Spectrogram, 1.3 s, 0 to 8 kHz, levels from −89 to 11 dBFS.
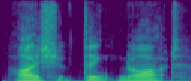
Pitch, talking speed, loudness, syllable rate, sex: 130 Hz, 190 wpm, -20 LUFS, 3.8 syllables/s, male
